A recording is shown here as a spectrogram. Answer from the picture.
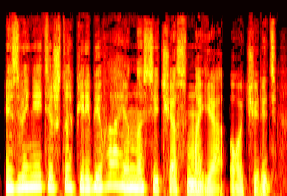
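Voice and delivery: very high, sweetly interrupting little creature; cutesy creature villain. A narrator's reading. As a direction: cut in with a sugary high voice. Зверёк перебивает героев. (милый высокий голосок зверька-злодейки)

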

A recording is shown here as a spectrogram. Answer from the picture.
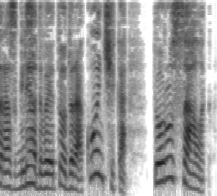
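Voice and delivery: ordinary delivery

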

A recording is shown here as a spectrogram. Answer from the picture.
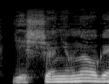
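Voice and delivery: usual speaking voice

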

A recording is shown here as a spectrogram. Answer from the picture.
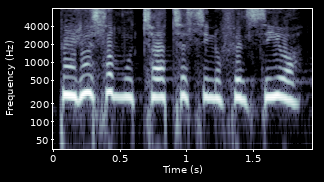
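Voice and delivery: changed voice. Acted. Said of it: "le ha vuelto a cambiar la voz a Verónica".

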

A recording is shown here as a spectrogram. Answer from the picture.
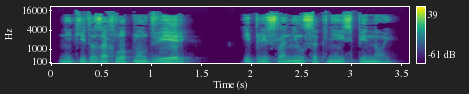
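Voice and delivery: ordinary delivery

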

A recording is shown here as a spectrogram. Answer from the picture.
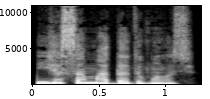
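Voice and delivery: put-on self-satisfied girl's reply; smug. A narrator's reading. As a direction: say it proud of yourself. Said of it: "самодовольно ответила Юлия". (самодовольно)

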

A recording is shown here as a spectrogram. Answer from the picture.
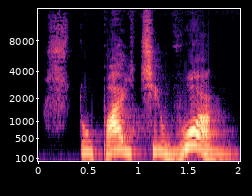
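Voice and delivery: slow, high, heavy dismissal; muffled order. A narrator's reading. Husband throwing wife and rival out, muffled angry order. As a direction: order them out with drawn-out words. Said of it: "глухо сказал Матушкин".

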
